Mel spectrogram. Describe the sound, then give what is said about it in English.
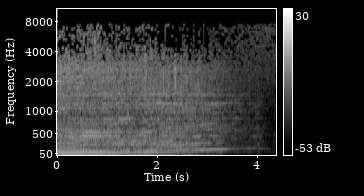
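A car engine in Beverly Hills roars with a deep, loud rumble as it revs up, then the sound recedes steadily as the vehicle pulls away and fades out. “You take the car. What a mess.”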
